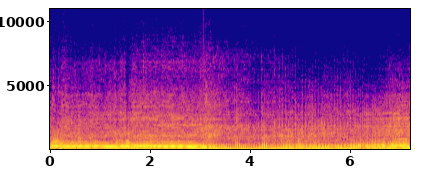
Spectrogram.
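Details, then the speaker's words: Kawasaki KX250F fuel-injected four-stroke dirt bike after replacing the fuel pump filter/strainer that had caused bogging, backfiring and lean running: crisp rev climbs and falls cleanly, then an even idle burble with no bog or popping; normal revving. "The bike runs absolutely great. Throttle response is perfect."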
